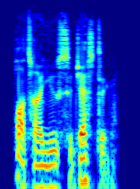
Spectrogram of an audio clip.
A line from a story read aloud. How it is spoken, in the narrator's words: He asks in a low voice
